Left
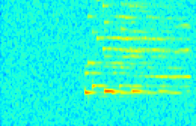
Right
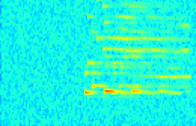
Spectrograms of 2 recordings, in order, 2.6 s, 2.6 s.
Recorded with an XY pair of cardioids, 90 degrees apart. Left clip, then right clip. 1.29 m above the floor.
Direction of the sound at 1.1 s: Straight ahead.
